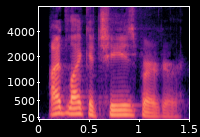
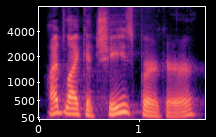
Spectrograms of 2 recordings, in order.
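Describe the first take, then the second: First: The voice falls at the end. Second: The voice rises at the end. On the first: The speaker is confident and clear about the order. The speaker calls it right. "Say it with a gentle downward tone at the end" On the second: The speaker sounds unsure or seems to ask a question. The speaker calls it wrong. "If your voice goes up at the end like this"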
